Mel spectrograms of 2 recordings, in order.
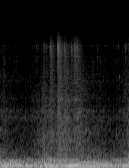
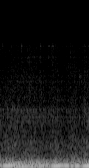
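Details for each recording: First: Diesel truck with mechanical injection pump running on sunflower oil, idle screw raised because it shudders and hunts at low tick over: deep, even rumble held at raised idle with no hunting or surging; steady fast idle. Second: Old indirect-injection diesel truck with mechanical pump running straight sunflower oil, idling untouched after glow plugs stop cycling: low uneven stumbling pulse with dips in beat; misfiring on vegetable oil.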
